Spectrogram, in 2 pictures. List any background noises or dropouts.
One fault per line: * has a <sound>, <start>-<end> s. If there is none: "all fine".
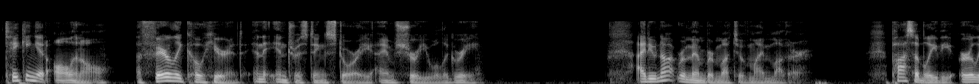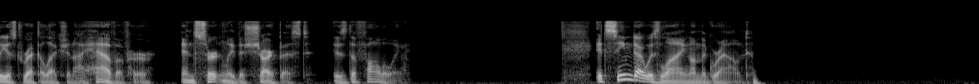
all fine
